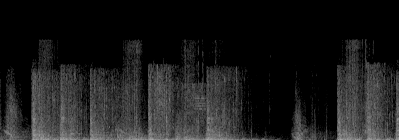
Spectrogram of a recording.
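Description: A pickaxe strikes stone and wood with sharp repeated knocks.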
